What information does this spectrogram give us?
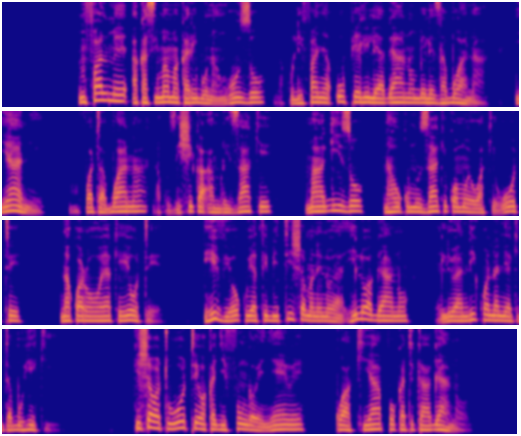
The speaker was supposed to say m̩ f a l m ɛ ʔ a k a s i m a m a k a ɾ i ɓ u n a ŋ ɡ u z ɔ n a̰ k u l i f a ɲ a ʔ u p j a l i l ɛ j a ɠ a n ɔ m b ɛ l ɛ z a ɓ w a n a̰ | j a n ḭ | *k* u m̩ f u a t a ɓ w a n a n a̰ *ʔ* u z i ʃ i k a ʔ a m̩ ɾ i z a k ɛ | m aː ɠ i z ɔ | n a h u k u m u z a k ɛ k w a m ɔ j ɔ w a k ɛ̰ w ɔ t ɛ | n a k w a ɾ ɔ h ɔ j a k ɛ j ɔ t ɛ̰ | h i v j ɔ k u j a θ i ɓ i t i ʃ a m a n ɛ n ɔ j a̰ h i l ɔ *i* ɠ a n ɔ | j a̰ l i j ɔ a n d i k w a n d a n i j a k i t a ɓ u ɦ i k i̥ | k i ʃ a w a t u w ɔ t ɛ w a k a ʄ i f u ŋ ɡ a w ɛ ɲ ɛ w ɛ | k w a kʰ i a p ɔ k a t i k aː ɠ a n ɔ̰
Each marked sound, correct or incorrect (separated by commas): correct, incorrect, incorrect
